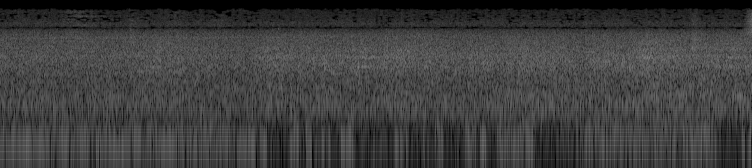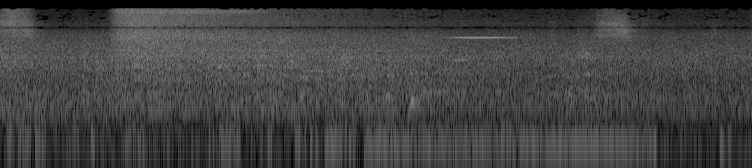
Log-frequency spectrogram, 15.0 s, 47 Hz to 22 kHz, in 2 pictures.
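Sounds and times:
continuous rumble: 0.0s - 15.0s
train low hum: 0.0s - 15.0s
short air hisses: 8.6s - 10.1s.

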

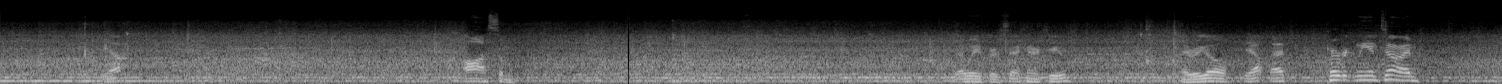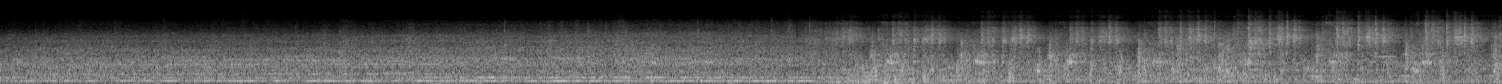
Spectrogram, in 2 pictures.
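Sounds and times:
machinery humming: 0.0s - 30.0s
fast mechanical clatter: 22.7s - 30.0s.

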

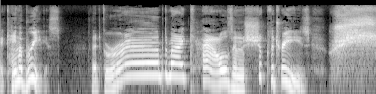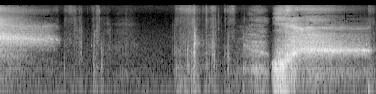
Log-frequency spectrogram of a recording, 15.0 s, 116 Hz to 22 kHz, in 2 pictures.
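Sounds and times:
person blowing whooshing breath: 6.6s - 8.8s
book page turning: 8.8s - 10.3s, 10.9s - 12.4s.

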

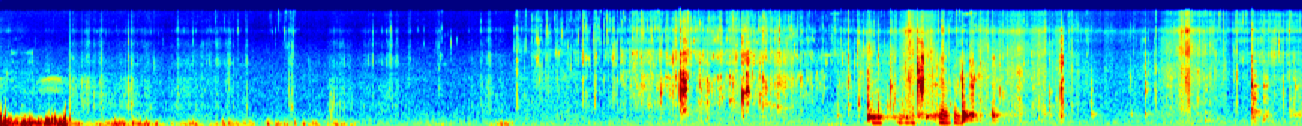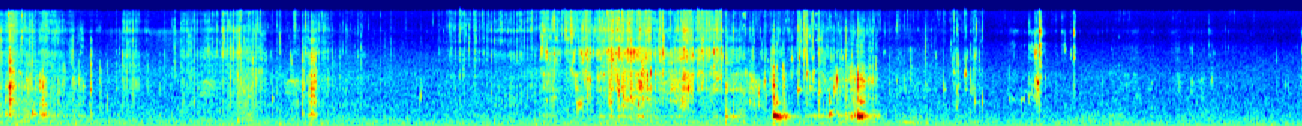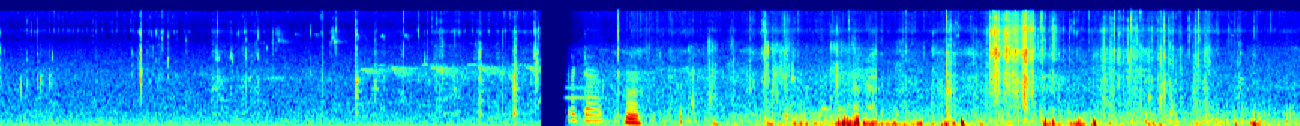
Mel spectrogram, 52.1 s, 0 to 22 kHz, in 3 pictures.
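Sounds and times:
water sloshing in metal bowl: 6.9s - 14.6s, 16.0s - 19.2s, 23.3s - 31.2s.

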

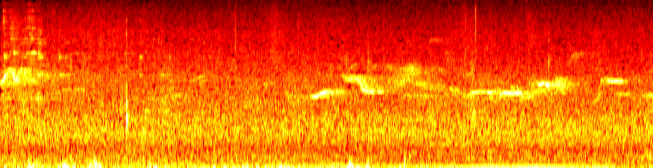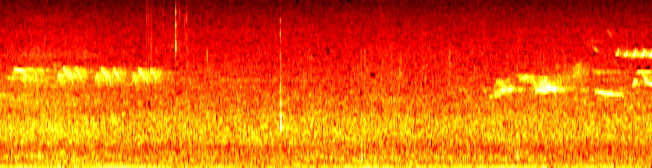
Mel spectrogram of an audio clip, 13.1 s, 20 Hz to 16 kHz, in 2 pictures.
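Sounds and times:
faint bird song: 0.0s - 9.0s, 10.3s - 13.0s
outdoor background noise: 0.0s - 13.0s.

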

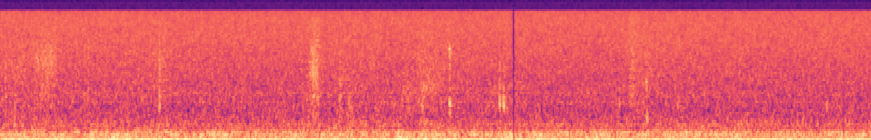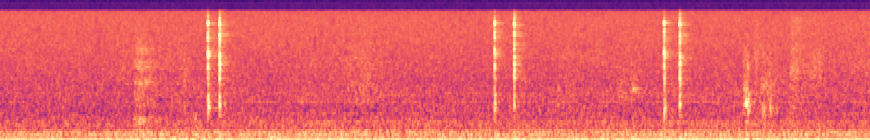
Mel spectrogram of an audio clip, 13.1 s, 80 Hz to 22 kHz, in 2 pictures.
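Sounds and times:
computer mouse clicks: 8.0s - 8.3s, 10.2s - 10.5s, 11.4s - 12.2s.

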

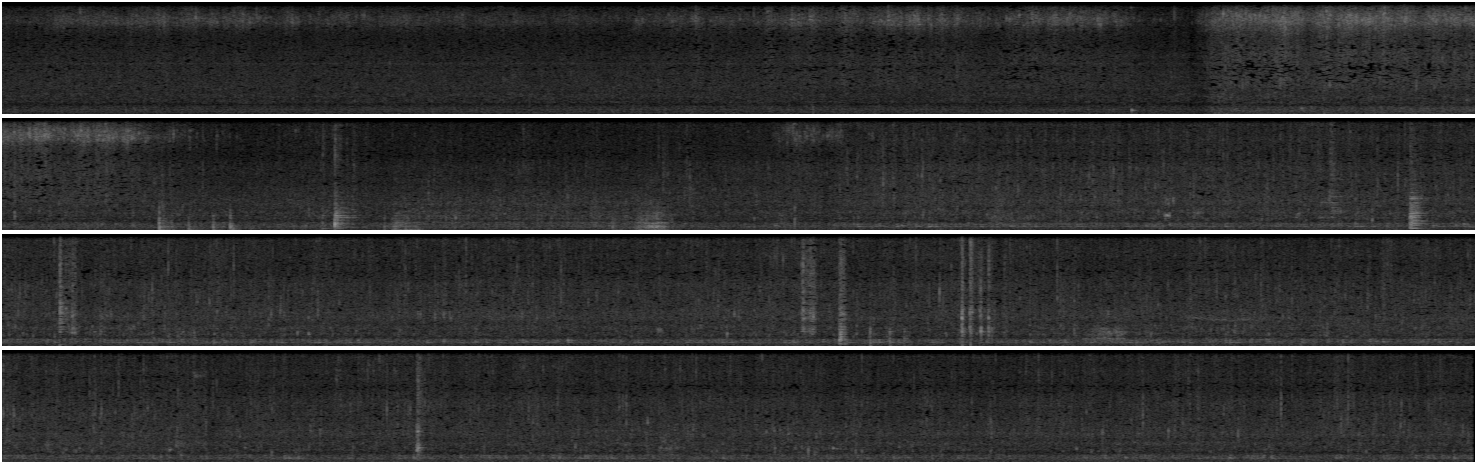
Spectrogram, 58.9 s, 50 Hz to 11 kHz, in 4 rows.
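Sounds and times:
water running into plastic basin: 12.1s - 25.6s.

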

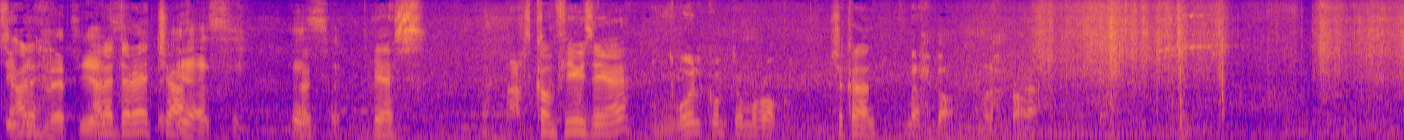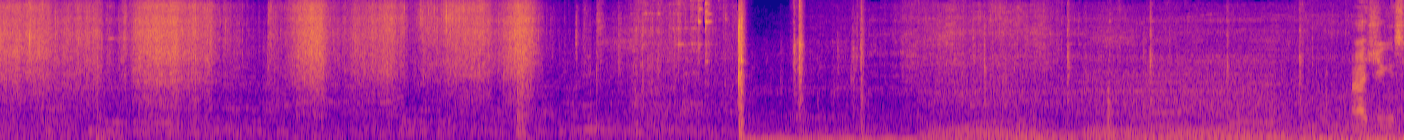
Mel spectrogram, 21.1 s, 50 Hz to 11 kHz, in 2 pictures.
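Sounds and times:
van engine running: 3.9s - 14.6s
plastic bag rustling: 7.7s - 14.8s.

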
